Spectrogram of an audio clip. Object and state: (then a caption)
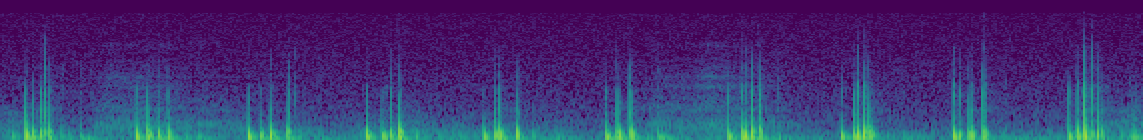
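Cork board scratched. A large, thin, solid round cork board or trivet is held upright close to the microphone while fingertips and nails scratch and rub its surface. Short, muffled, low-heavy rubbing bursts come in loose clusters about every half second, with faint brighter scratchy edges and no ringing after each stroke.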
